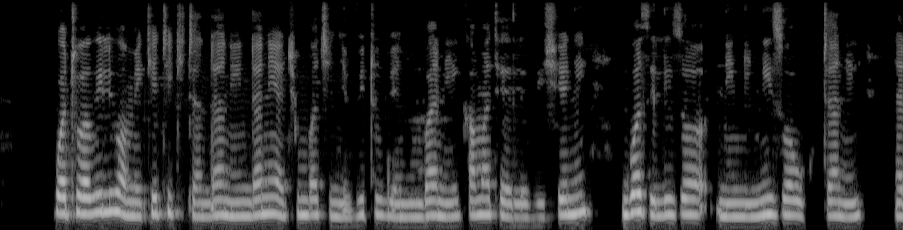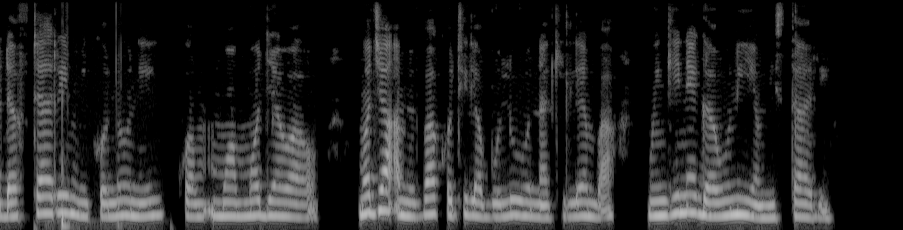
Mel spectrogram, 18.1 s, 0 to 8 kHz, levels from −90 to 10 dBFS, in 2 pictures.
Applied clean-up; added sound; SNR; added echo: neural mask model RNNoise.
